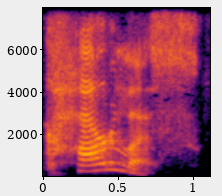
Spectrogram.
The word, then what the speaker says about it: Carlos: Oh, it's spelled Carlos, but it's female. So it's pronounced Carlos.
